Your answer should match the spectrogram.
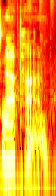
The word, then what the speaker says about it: Nopon: Prone, and in the aftermath stumble upon a Nopon disguised as a potato. Now, this game, since it was dubbed by NOA instead of NOE, we get a different pronunciation for Nopon versus Napon.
